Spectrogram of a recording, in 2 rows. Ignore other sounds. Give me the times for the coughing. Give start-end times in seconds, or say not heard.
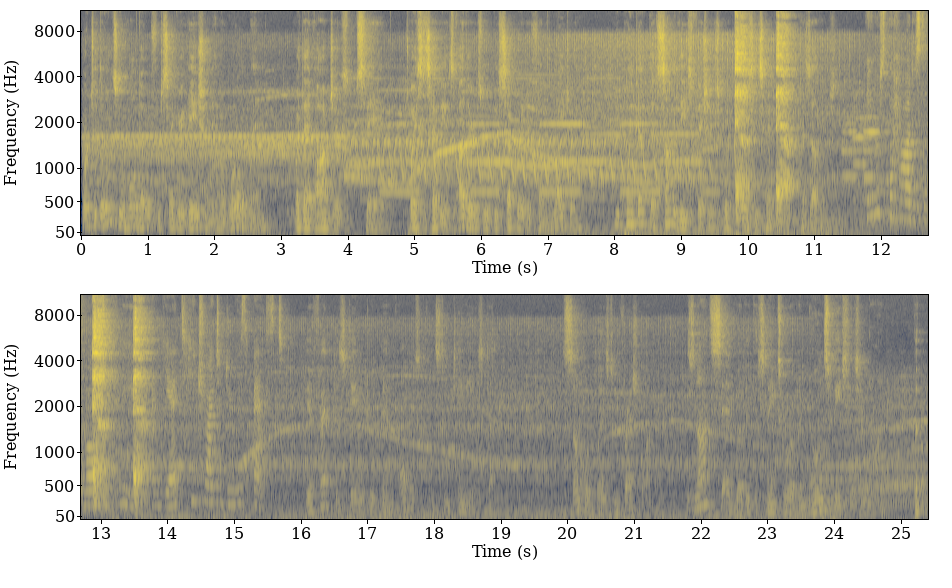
9.8-10.7, 12.8-13.7.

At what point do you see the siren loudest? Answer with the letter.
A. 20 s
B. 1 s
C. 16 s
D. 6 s
D.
